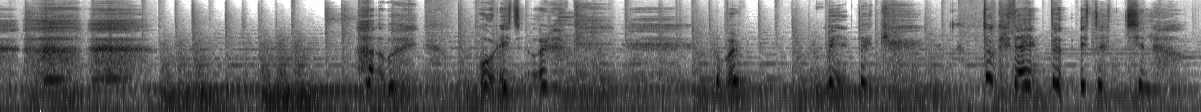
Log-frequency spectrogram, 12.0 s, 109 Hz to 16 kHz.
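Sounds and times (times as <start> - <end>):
background music with light beat: 0.0 - 12.0.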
